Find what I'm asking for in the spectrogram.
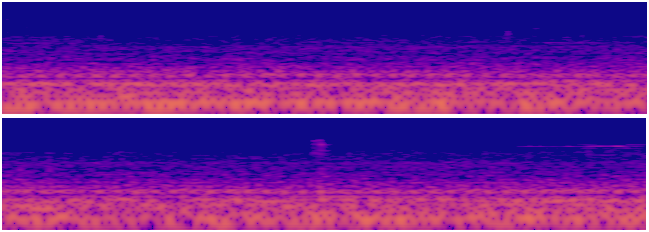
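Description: Steady traffic rumble from outside fills the background as a continuous low roar from passing cars, with no talking heard.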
